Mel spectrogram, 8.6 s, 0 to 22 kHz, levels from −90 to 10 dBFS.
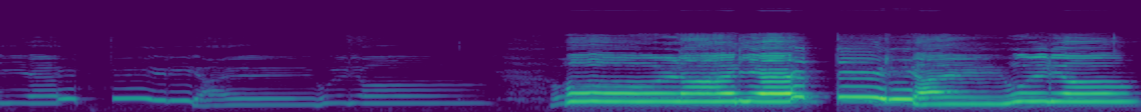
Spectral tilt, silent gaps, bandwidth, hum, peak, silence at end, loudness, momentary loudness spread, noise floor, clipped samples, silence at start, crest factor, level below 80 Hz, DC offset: -5 dB/octave; none; 7.4 kHz; none; -6 dBFS; 0.05 s; -22 LUFS; 19 LU; -69 dBFS; under 0.1%; 0.45 s; 18 dB; -84 dBFS; under 0.1%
